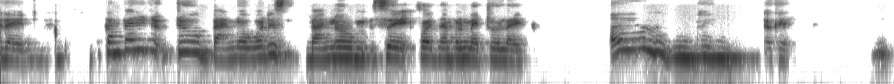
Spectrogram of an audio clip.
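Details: Adult woman speaking; typical speech.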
